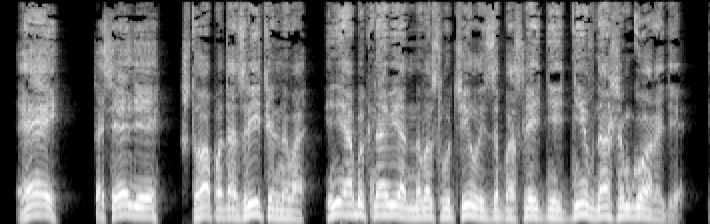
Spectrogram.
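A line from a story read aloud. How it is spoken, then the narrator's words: Loud shouted question. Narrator (Russian): громко на весь двор спросил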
